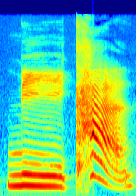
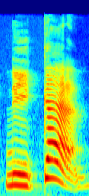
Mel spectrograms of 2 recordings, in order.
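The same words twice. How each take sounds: First: Slow "ni kan" with a puff on K; aspirated K. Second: "ni kan" said as ni gan, no puff; unaspirated G. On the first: Teacher giving the word for "look", aspirated K in "ni kan". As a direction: breathe out firmly on "kan". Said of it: "Vous voyez la différence?". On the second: Teacher showing the nonexistent word, G sound in "ni kan". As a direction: turn "kan" into an airless "gan". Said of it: "ça n'existe pas". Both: Shown as a demonstration.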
